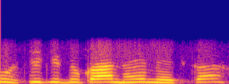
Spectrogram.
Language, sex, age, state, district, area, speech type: Hindi, female, 18-30, Uttar Pradesh, Jaunpur, rural, conversation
